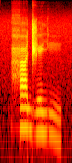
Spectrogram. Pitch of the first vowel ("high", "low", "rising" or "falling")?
high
